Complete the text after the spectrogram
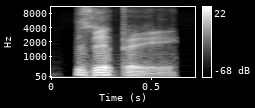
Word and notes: zippy: British English

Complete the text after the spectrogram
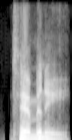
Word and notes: Tammany: American English

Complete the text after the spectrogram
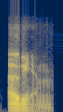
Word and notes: odeum: British English

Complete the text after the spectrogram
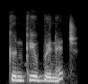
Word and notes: concubinage: Indian

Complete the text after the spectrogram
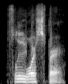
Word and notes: fluorspar: American English

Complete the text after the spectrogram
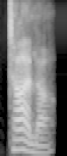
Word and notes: tiler: Indian

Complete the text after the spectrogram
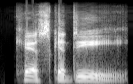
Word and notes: kiskadee: American English

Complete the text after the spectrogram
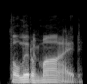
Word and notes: thalidomide: American English

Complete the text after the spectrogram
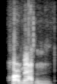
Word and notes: harmattan: American English

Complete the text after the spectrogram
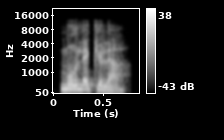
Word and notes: molecular: Indian

